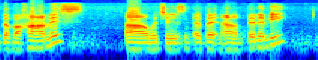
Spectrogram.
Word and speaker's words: Bimini: Um the excursions I did two excursions, one in uh um in behind the Bahamas, uh which is Bimini.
